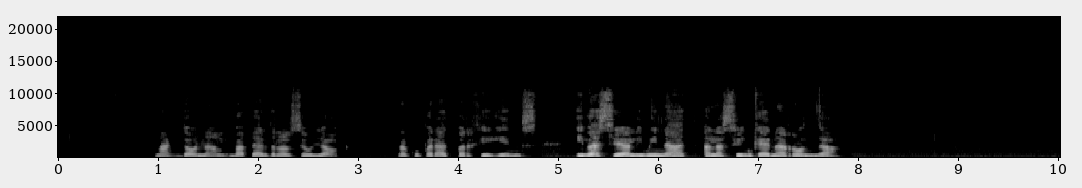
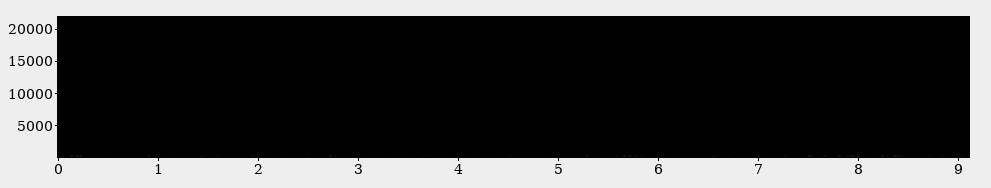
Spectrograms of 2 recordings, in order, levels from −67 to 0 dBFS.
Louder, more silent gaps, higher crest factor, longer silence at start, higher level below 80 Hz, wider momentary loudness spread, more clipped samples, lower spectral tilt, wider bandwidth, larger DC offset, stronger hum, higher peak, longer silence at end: first, -28 LUFS vs -66 LUFS; neither; first, 22 dB vs 14 dB; first, 0.95 s vs 0 s; about the same, -72 dBFS vs -72 dBFS; first, 13 LU vs 1 LU; neither; about the same, -4.5 dB/octave vs -3.5 dB/octave; second, 11.5 kHz vs 16.5 kHz; neither; neither; first, -6 dBFS vs -50 dBFS; first, 2.25 s vs 0 s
